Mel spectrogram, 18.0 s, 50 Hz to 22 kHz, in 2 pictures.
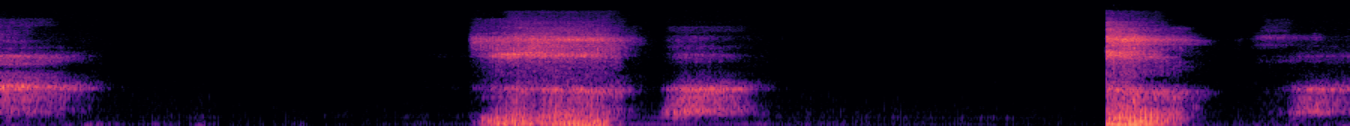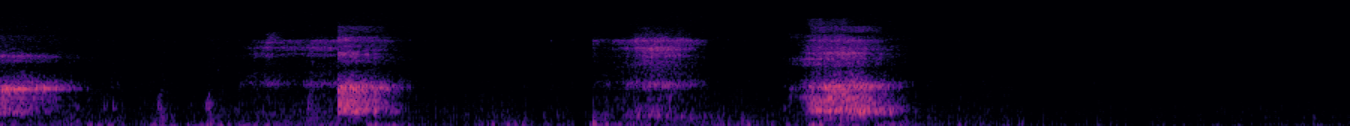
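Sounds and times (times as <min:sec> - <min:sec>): person snoring: 0:00.0 - 0:00.7, 0:03.1 - 0:05.2, 0:07.4 - 0:09.6, 0:10.7 - 0:11.8, 0:13.0 - 0:13.7, 0:14.3 - 0:15.1
loud snort: 0:03.1 - 0:05.1, 0:07.4 - 0:09.5.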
